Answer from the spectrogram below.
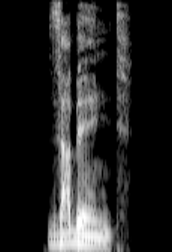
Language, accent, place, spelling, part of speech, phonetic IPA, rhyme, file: German, Germany, Berlin, sabbelnd, verb, [ˈzabl̩nt], -abl̩nt, De-sabbelnd.ogg
- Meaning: present participle of sabbeln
